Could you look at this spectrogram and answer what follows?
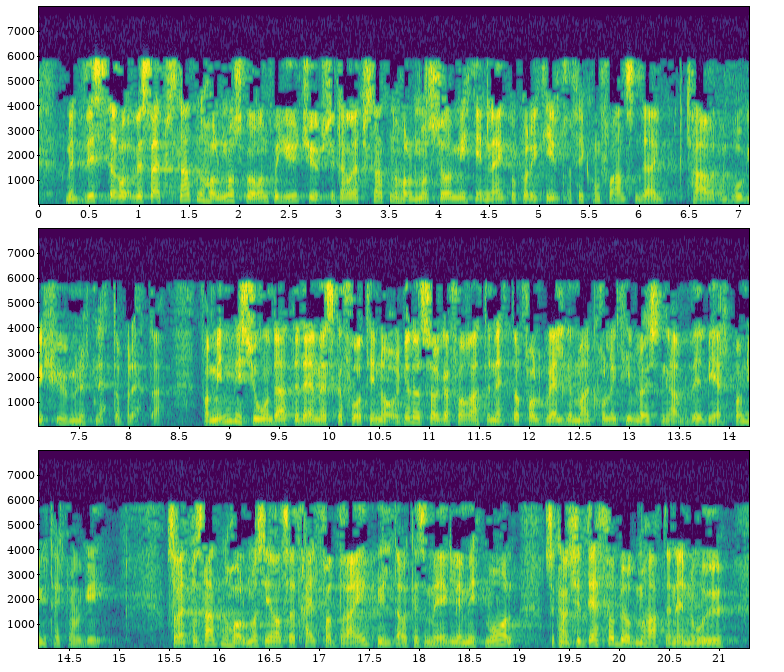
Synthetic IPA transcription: mɛnʋɪsd̪ɛʋɪsʁɛpɾəsn̩t̪ɑnt̪ən̩ɦɔlmɔsɡ̥oːɾɪnpʰɔjʉːt̪ʰjʉːbsɔkʰɑnɾʁɛpɾəsn̩ɑnt̪nɦɔlmɔʃoːmɪt̪ːɪ̰nlɛɡ̚pʰɔkʰʊlɛk̚t̪ʰiːʋt̪ʰɾɑfɪkʰːʊnfəɾɑ̰nsn̩d̪ɛ̰ɛɡ | t̪ʰɑːʁɔbɾʉːɡəçʉːəmɪnʉt̪ːən̩ɛt̪ːəpʰɔd̪ɛ̰t̪ːə̰ | fɔmɪnʋɪʃuːnd̪ɛɑt̪̚d̪ɛd̪ɛmɛskɑfo̰ːt̪ʰɪnɔ̰ɾɡəd̪ɛɔsœɾɡəfɔɾɑt̪nɛt̪ːɔpfɔlkʋɛlɡəmɑɪəkʰɔlːɛk̚t̪ʰiːʋəlœʏsnɪŋɑ̰ʁʋɛbjɛ̰lpɑ̰ʋnyːt̪ʰɛknʊ̰lʊ̰ɡḭː | sɔʁɛpʁəsn̩ʰɑnt̪ən̩ɦɔlmɔsjiːɾɑlsɔɛt̪hæɪlt̪fɔʁd̪ɾæɪt̪̚bɪld̪əɑ̰ʋkʰɛsɔmḛːɡənɪɛ̰ɾmɪt̪ːmoːlsɔkʰɑnʃəd̪ɛfɔʁbʉʁd̪əmɛhɑt̪ːɛnɛ̰nṵːʉː

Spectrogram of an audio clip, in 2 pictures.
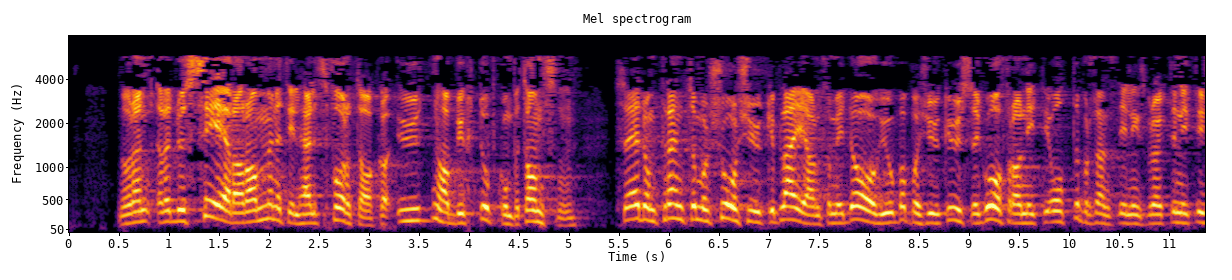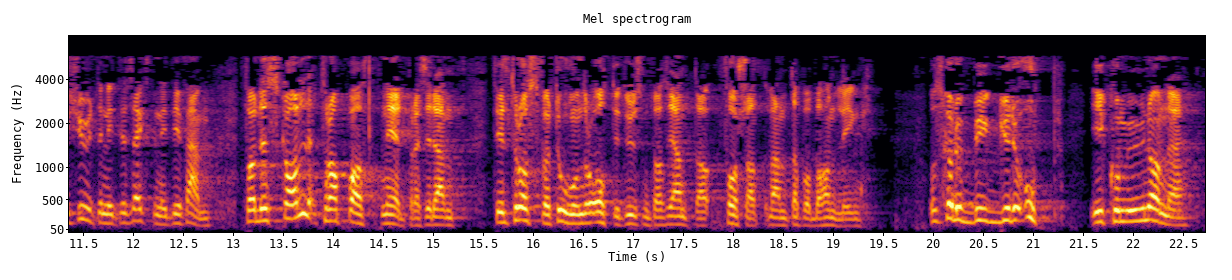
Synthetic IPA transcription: nɔɖɛnɾɛd̪ʉseːɾɑɾɾɑmːənət̪ʰɪlhɛlsə̥foɾət̪ʰɑːkɑʔʉːt̪nɔhɑbʏkt̪ʊpːkʰʊmpət̪ʰɑnsn̩ | sɔæɖɛɔmt̪ʰɾɛnt̪sɔmɔʂoːçʉːkəplæɪəɳsɔmɪd̪ɑːɡjɔbːəpɔɕʉːkəhʉːsəɡoːɾfɾɑnɪt̪ːɪɔt̪ːəpɾʊsɛnt̪st̪ɪlːɪŋsbɾøːk̚t̪ʰɪlnɪt̪ːɪʃʉːt̪ɪlnɪt̪ːɪsɛkst̪ʰɪlɪt̪ːɪfɛmː | fɔɖ̪ɛskɑlt̪ʰɾɑpːɑst̪neːd̪̚pʰɾɛsɪd̪ɛnt̪ʰː | ɪlt̪ʰɾɔsfɔɾt̪uːhʉnd̪ɾoɔt̪ːɪt̪ʰʉːsn̩pɑsɪɛnt̪ɑɾfɔʈʂɑt̪ːʋɛnt̪ɑpɔbəhɑnd̪lɪŋ | ɔsɔskɑd̪ʉbʏɡːəd̪ɛʔʊpː | ɪkʰʊmʉːnɑnə

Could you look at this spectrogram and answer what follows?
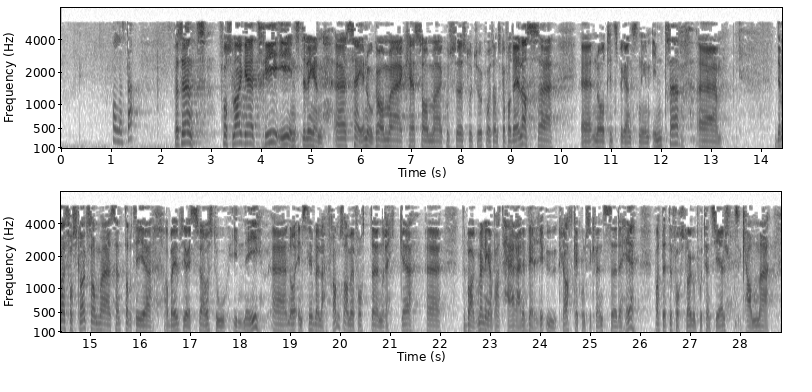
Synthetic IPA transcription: pɔləst̪ɑ | pʰʁɛsɪd̪ɛnt̪fɔʁʂlɑːɡət̪ʰʁeːɪɪnst̪ɪlɪŋənsæɪənuːɡəɔmkʰɛsɔmkʰʊsəst̪ɾʉkt̪ʰʉːʁkʰʋoːt̪ənskɑlfɔʁd̪eːləs | nɔʁt̪ʰid̪sbəɡʁɛnsnɪŋənɪnt̪ʰʁeːʁ | d̪ɛʋɑʁɛt̪fɔʁʂlɑːɡsɔmsɛnt̪əʁpʰɑt̪ʰiːəɑ̰ɾbæɪəpɑt̪iːɔɛsʋeːɔst̪uːɪnːəɪnɔɾɪ̰nst̪lɪŋəblæɪlɑkt̪fʁɑmsɔhɑmɛfɔt̪ːɛnʁɛkːə | t̪ʰɪlbɑːɡəmɛlːɪŋəpʰɔɑt̪hæːɾæɖɛʋɛld̪ɪʔʉːkʰlɑːʁt̪kʰɑːkʰʊnsəkʰʋɛnsəd̪ɛhɛfɔɑt̪̚d̪ɛt̪ːəfɔʁʂlɑːɡəpʰʊt̪ʰɛnsɪɛlt̪kʰɑn

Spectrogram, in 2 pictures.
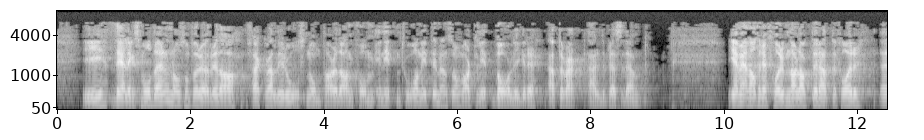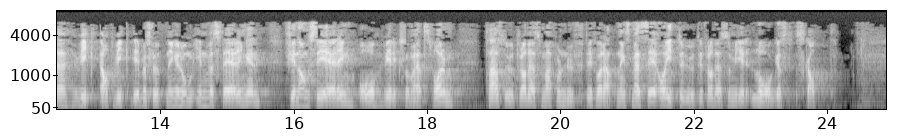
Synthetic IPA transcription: ʔɪd̪eːlɪŋsmʊd̪ɛln̩ɔsɔmfɔɾøːʋɾɪd̪ɑːfælkʋɛld̪ɪɾuːsnəɔmt̪ʰɑːləd̪ɑːd̪ɛnkʰɔmːɪnɪt̪ːn̩t̪ʰuːɔnɪt̪ːɪmɛnsɔmʋɑʈːlɪt̪d̪oːɭɪɡəɾəɛt̪ːəɾʋæʈːæɾd̪əpʰɾɛsɪd̪ɛnt̪ | jʔæɪmeːnəɾɑt̪ɾɛfɔɾmənəhɑɭɑk̚t̪ʰɾɛt̪ːəfɔɾ | ʋɪɑt̪ʋɪkt̪ɪəbəʂɭʉt̪nɪŋəɾɔmɪnʋɛst̪eːɾɪŋəɾ | fɪnɑŋsɪeːɾɪŋɔʋɪɾksɔmheːt̪sfɔɾm | t̪ʰæːsʉːt̪fɾɑd̪ɛsɔmæɾfɔɳʉft̪ɪfɔɾɛt̪nɪŋsmɛsːɪɔɪkːəʉːt̪ɪfɾɑd̪ɛsɔmjiːɾloːɡəst̪skɑt̪ː

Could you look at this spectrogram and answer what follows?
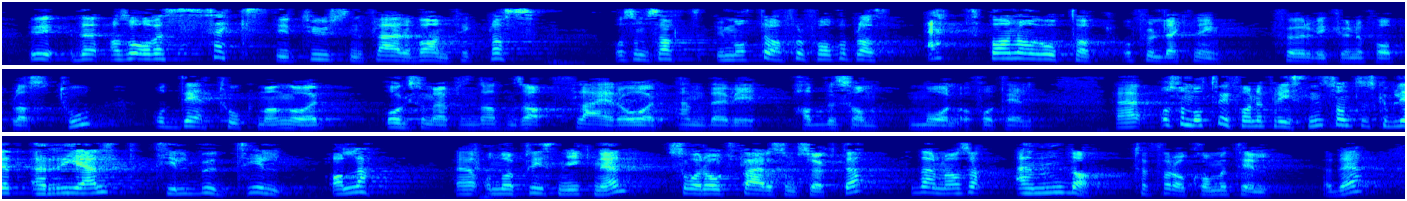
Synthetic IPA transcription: d̪yd̪ɛʔɑls̬ɔoːʋəɾsɛkst̪ɪt̪ʰʉːsnflæɪɾəbɑːɳfɪkːpʰlɑs | ɔsɔmsɑkt̪ʋɪmɔt̪ːəhɑfɔɾɔfoːpɔpʰlɑsɛt̪b̥ɑːɳhɑːɡəʊp̚t̪ʰɑːkɔfʉld̪ɛknɪŋ | føːɾʋɪkʰʉnːəfoːpʰɔ̥pʰlɑst̪ʰuː | ɔd̪ɛt̪ʰuːkmɑŋːəoːɾ | ɔɡsɔmɾɛpɾəsn̩t̪ʰɑnt̪ən̩sɑːflæɪɾəoːɾɛnd̪ɛʋɪ | hɑd̪ːəsɔmmoːlʔɔ̰foːt̪ʰɪl | ɔsɔmɔt̪ːəʋɪfoːneːpʰɾiːsn̩sɔnːɑt̪̚d̪ɛskʉləbliːɛt̪ɾɛɛlt̪ʰːɪlbʉːd̪̚t̪ʰɪlʔɑlːə | ɔnɔɾpʰɾiːsn̩jɪkːneːd̪sɔʋɑɾɖɛoɡflæɪɾəsɔmsøːkt̪əd̪æɾmɛɑls̬ɔɛnd̪ɑt̪ʰœfːəɾəɔkʰɔmːət̪ʰɪl | d̪ɛ

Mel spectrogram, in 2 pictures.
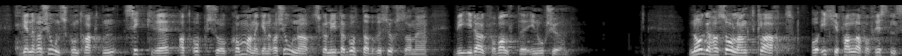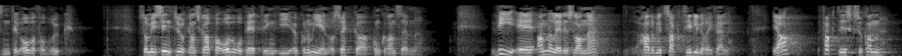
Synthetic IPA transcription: ɡɛnəʁɑʃuːnskʰʊnt̪ʰʁɑkt̪n̩sɪkʁəʔɑt̪ʰɔksɔkʰɔmɑnəɡɛnəʁɑʃuːnəʁskɑnyːt̪ɑɡɔt̪ːɑːʋʁɛsʉʁsəʁnəʋiːɪd̪ɑːɡfɔʁʋɑlt̪əiːnuːʁʃøːən | nɔʁɡəɦɑːʁsoːlɑŋt̪kʰlɑːʁt̪ | oːʔɪçəfɑlːəʁfɔʁfʁɪst̪l̩sn̩t̪ʰɪloːʋəʁfɔʁbʁʉːk | sɔmisɪnt̪ʰʉːʁkʰɑnskɑːpɑoːʋəʁʊpheːt̪ɪŋɪœkʊnʊmiːəno̰ːsʋɛkːɑkʰʊŋkʉʁɑnsɛʋnə̰ | ʋɪɛʔɑnːəʁleːd̪əslɑnːə | hɑːd̪ɛblɪt̪sɑkt̪ʰːiːd̪lɪɡɑʁəɪkʰʋɛl | jɑː | fɑkt̪ɪsksɔkɑn

